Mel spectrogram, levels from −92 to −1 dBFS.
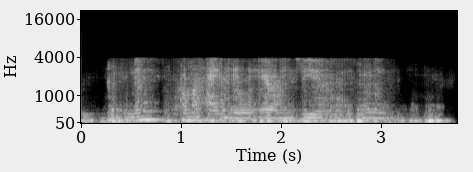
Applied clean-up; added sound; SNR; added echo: neural mask model Resemble Enhance denoiser.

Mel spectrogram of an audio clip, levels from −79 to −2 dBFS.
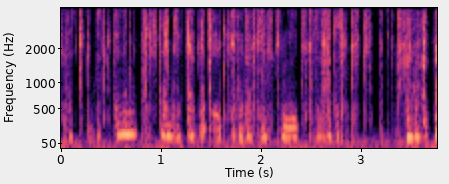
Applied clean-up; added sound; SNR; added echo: neural diffusion model UNIVERSE++.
